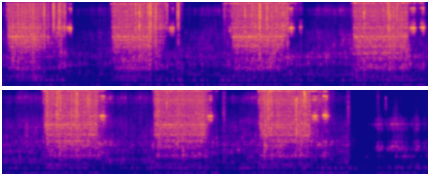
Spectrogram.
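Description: Metal lathe turning a steel adapter: the cutting tool sounds in seven short bursts, each under a second and about a second and a half apart, over the steady hum of the running spindle, which dies away near the end.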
